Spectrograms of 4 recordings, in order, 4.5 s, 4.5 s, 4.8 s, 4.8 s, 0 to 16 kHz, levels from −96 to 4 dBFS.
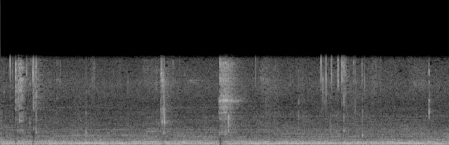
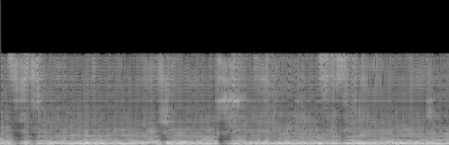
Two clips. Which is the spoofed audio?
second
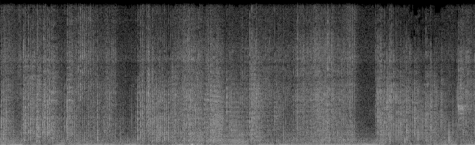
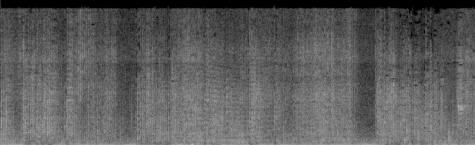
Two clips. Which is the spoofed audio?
first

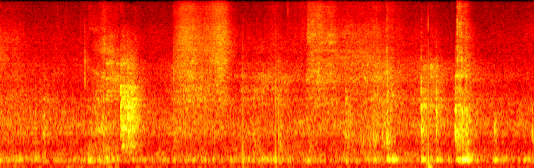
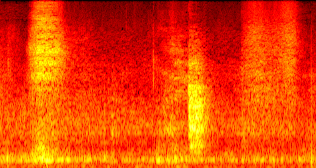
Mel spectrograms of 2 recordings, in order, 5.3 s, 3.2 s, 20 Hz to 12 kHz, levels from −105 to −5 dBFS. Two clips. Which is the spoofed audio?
first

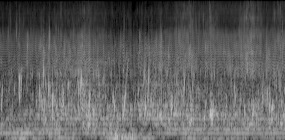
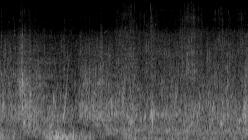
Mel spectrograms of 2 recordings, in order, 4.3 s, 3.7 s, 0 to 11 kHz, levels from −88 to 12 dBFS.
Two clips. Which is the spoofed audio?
first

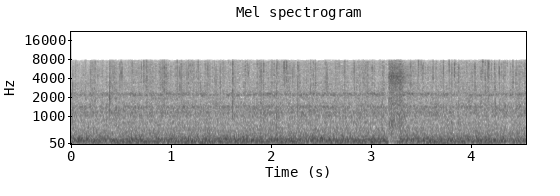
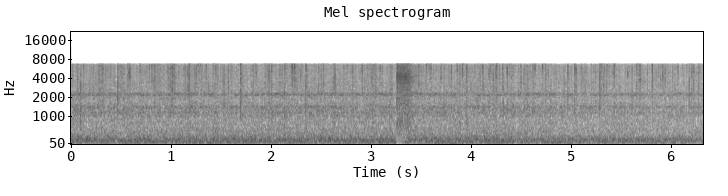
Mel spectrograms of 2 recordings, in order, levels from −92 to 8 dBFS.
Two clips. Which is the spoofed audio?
first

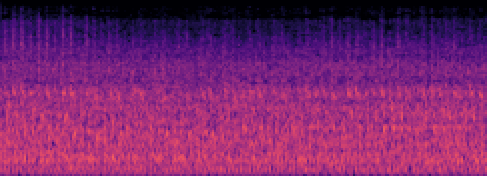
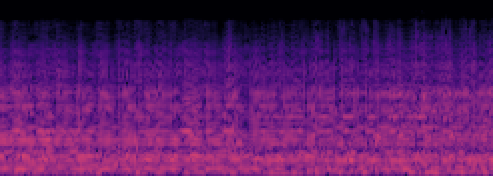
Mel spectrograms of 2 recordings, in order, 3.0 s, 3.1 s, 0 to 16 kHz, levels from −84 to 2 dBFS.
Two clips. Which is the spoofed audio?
second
